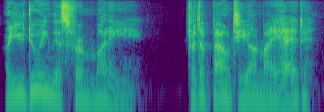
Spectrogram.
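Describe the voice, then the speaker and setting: A man playing a protective, noble outlaw prince in an earnest, dramatic ASMR audio roleplay, with a soft, husky voice close to the mic. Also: medium pitch, very animated, moderate pace, no room sound. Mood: betrayed, angry. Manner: earnest, dramatic, addresses unseen listeners directly. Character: outlawed young prince, protective, noble, devoted to his beloved. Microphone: close studio-style microphone, dry.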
